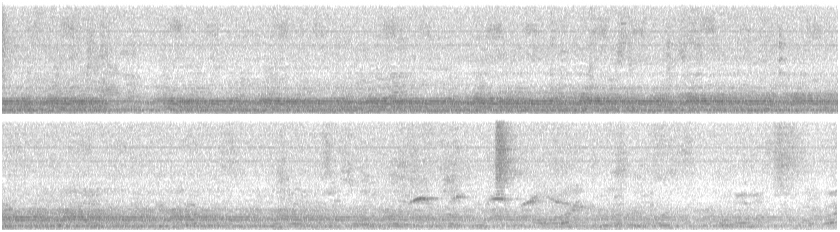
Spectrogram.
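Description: A steady, buzzing drone from the band's amplified instruments, with many overtones stacked on one another. It holds for several seconds, then slowly fades away over the second half.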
